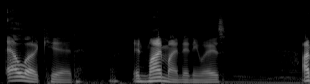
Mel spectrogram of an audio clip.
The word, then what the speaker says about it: Elekid: You got the emphasis on the wrong syllable. It's Elekid.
